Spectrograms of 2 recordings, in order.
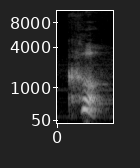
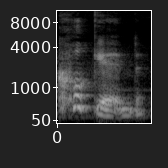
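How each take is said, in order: First: The ending sounds like a plain T. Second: The ending does not sound like a T. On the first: The speaker calls it right. "Some words sound like T" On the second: The speaker calls it wrong. "It's a common error for students to say"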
